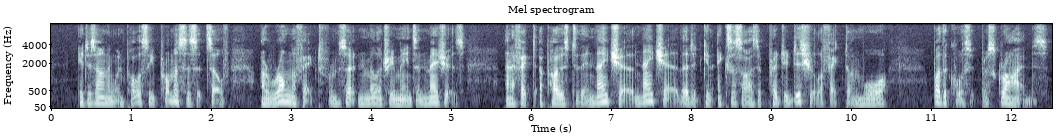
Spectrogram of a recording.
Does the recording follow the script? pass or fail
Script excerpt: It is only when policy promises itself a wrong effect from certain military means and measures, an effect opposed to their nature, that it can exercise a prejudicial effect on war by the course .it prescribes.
fail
